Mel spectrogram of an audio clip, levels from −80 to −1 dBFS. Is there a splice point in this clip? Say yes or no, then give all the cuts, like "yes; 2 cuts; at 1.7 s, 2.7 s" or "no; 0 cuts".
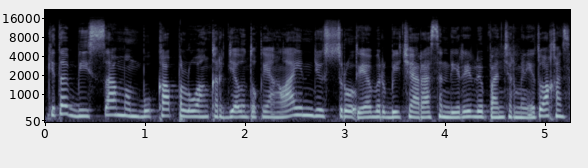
yes; 1 cut; at 3.1 s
